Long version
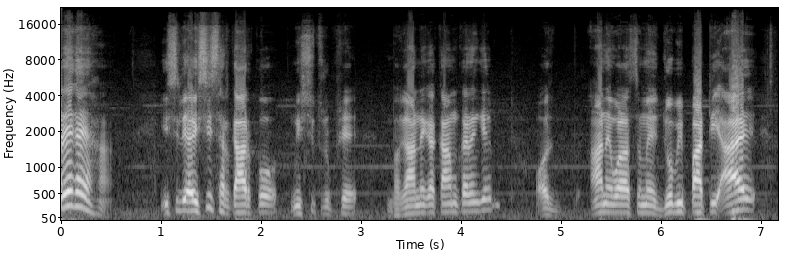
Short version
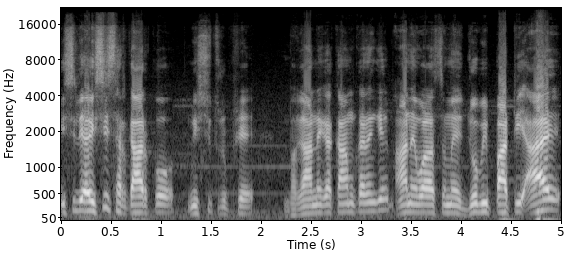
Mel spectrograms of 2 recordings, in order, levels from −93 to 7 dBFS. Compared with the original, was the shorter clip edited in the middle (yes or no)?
yes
